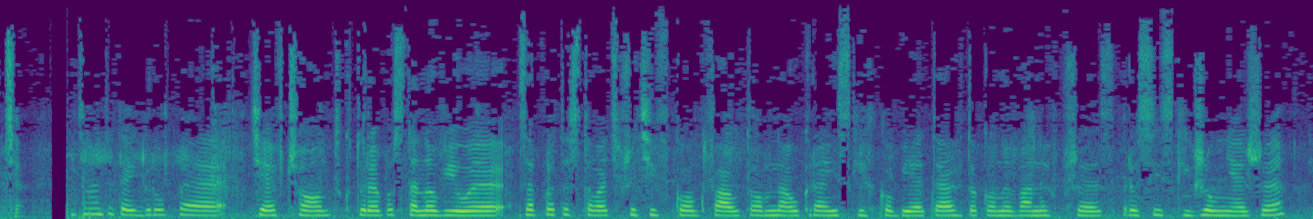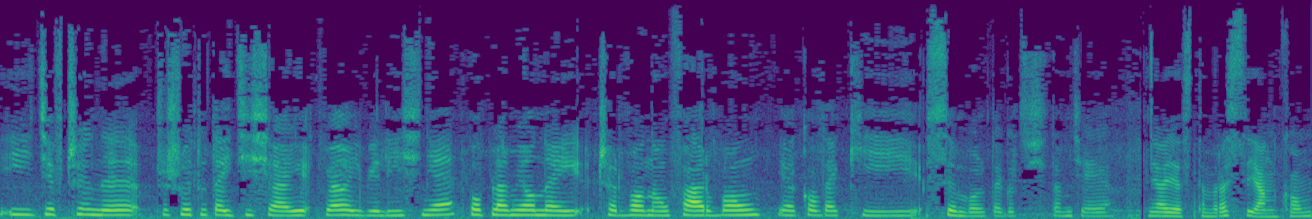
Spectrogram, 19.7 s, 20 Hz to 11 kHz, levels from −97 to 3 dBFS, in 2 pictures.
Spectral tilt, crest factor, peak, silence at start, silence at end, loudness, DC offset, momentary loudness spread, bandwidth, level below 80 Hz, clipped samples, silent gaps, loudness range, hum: -4.5 dB/octave; 20 dB; -2 dBFS; 0 s; 0 s; -23 LUFS; under 0.1%; 10 LU; 11 kHz; -50 dBFS; under 0.1%; 0.40-0.49 s; 5 LU; none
